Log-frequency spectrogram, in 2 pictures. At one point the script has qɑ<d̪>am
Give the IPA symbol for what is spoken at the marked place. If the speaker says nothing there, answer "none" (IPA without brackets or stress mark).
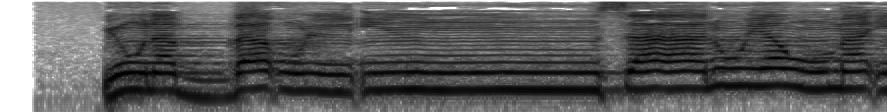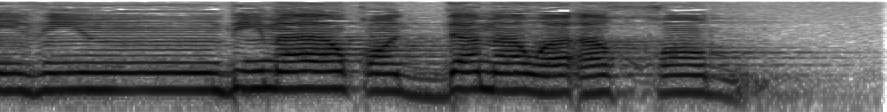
d̪ː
